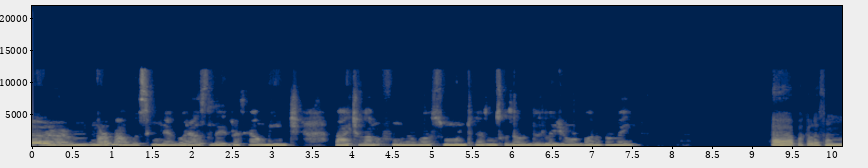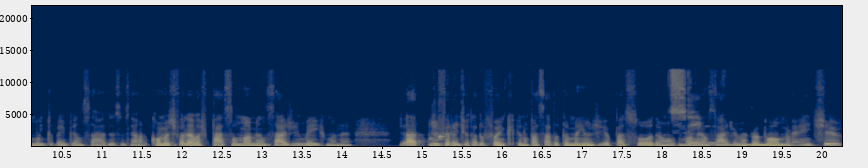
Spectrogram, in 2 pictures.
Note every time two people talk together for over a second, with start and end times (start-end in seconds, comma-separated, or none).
18.1-19.4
